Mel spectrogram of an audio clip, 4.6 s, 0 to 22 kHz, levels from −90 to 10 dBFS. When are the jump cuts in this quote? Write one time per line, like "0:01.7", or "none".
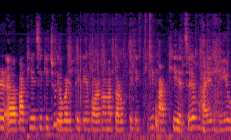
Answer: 0:01.1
